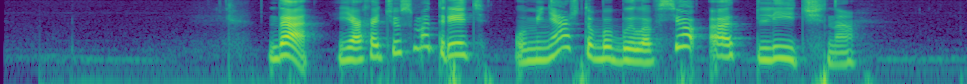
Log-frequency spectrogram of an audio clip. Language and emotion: Russian, positive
